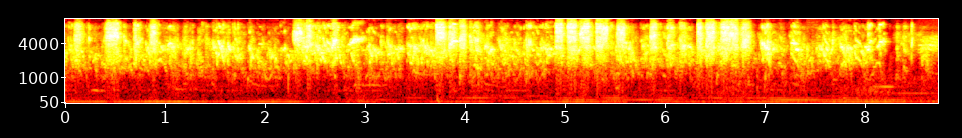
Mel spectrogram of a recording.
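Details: Grown-up baby budgerigars released into a new aviary, a group keeping up loud, dense, high-pitched chattering and chirping in irregular bursts, over a faint low steady hum.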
